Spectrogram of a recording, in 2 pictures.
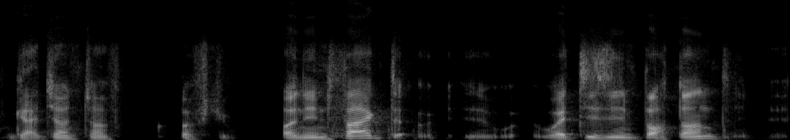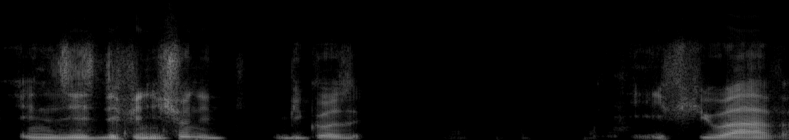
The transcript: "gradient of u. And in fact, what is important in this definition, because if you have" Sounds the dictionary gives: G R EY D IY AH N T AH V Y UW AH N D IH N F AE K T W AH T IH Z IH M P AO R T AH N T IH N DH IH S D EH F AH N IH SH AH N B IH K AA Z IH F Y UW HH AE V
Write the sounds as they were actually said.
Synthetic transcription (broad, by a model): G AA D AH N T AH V Y UW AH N IH N F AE K T W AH T IH Z IH M P AO R T AH N T IH N DH IH S D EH F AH N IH SH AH N B IH K AA Z IH F Y UW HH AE V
